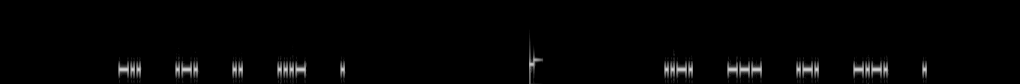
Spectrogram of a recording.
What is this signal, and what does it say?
Morse code, heard as a keyed tone, about 40 wpm, spaced as for 19 wpm, 700 Hz. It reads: DRIVE FORCE
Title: 4x Character Spacing - Top 500 Words - 40wpm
